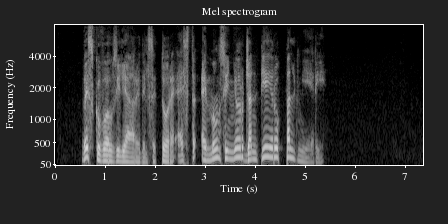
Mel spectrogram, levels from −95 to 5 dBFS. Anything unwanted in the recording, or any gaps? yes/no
no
